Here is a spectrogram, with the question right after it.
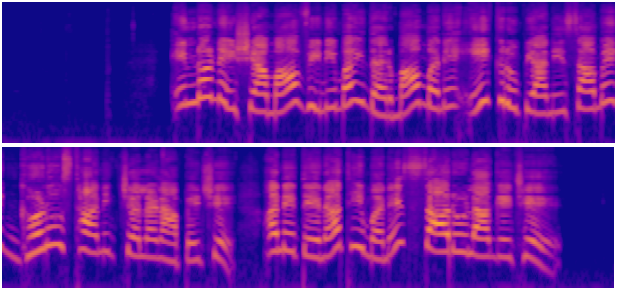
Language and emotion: Gujarati, happy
